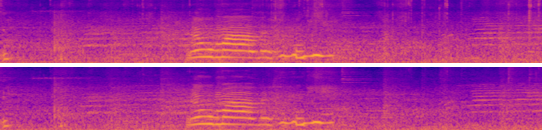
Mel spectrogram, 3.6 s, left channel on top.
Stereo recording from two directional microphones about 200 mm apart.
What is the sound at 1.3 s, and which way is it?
Speech, 5° right (ahead or behind).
